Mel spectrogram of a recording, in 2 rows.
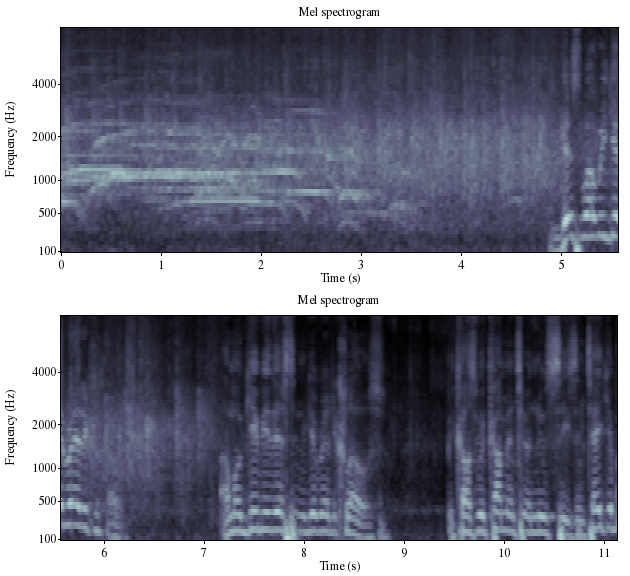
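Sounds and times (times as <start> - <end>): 
audience clapping and cheering: 0.0 - 7.6
speech: 4.9 - 6.4, 7.2 - 11.1.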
